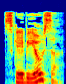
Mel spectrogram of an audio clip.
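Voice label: "scabiosa", British English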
